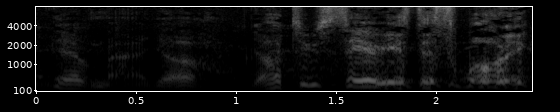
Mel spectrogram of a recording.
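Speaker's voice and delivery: ordinary talk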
